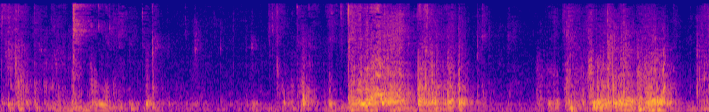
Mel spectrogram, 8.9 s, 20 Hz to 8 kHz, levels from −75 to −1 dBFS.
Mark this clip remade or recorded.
remade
